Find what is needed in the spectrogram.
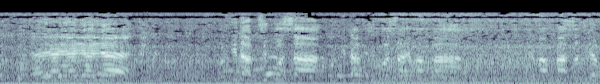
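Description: Low, steady diesel engine drone of a wheel loader at work, its note shifting a little past halfway, with a voice calling out over it.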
